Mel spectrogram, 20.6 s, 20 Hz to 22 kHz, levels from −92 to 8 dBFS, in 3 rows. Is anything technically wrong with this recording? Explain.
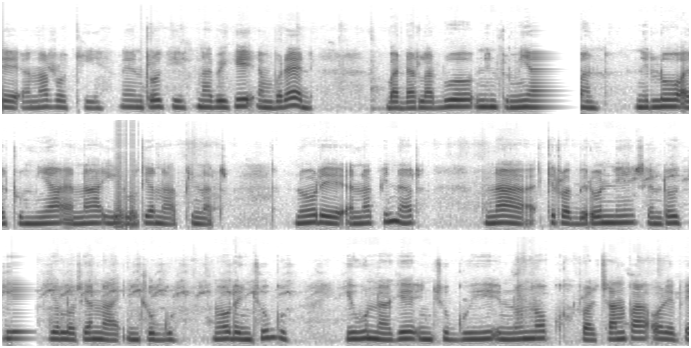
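Yes, several faults occur in this speech clip.

At 1.38 s, just after "ena toki naa", the microphone volume is stepped up by about 4 dB in one jump, as the call software raises the input gain. Voice and background rise together. On a waveform the envelope steps up abruptly and stays there.

From 5.29 to 5.78 s, just before "nilo aitumia ena", there is what is likely a long network dropout. Roughly half a second of audio is lost. The last sound is stretched into a fading continuation, then about 0.11 s of near-silence follows before speech resumes with a piece missing. A spectrogram shows smeared, decaying bands, then a blank strip.

From 7.98 to 8.23 s, after "nilo aitumia ena", processor overload crackle appears. Around fifteen deadlines are missed, which fits buffers of roughly 10 ms, each replayed as stale audio with hard edges. 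It sounds like gritty tearing. The waveform shows a run of discontinuities, and the spectrogram shows vertical broadband streaks.

At 13.68 to 13.73 s, 13.75 to 13.77 s and 13.78 to 13.82 s, short concealed packet loss leaves gaps of 40, 10 and 30 ms. The decoder fills each by extending the preceding sound and blending back, giving brief smears and wobbles. Harmonics look frozen or blurred in short patches.

Immediately after, from 13.84 to 14.07 s, a further gap of about 0.22 s is likely another long network dropout. It is fully bridged by a fading continuation with no silent stretch, which shows up as a smooth decaying smear before the real audio returns.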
